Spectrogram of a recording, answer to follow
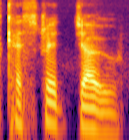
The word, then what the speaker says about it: Castrejo: probably gonna butcher this a Castro huh it's castrate Joe but you can call me Carlos a caster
